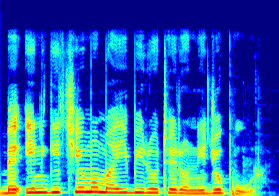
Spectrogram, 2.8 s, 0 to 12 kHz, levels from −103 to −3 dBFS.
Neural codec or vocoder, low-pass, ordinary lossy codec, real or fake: none; 9.9 kHz; none; real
